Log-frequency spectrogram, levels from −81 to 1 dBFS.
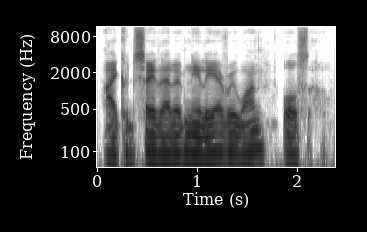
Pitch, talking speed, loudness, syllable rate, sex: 95 Hz, 225 wpm, -16 LUFS, 6.9 syllables/s, male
